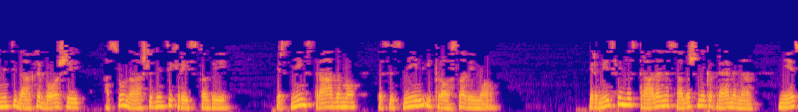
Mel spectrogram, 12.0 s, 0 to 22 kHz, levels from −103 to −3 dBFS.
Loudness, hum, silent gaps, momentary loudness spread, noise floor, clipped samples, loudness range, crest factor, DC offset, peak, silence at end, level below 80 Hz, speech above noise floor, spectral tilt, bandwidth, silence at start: -21 LUFS; none; none; 8 LU; -74 dBFS; under 0.1%; 2 LU; 12 dB; under 0.1%; -10 dBFS; 0 s; -48 dBFS; 55 dB; -11.5 dB/octave; 5.8 kHz; 0 s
